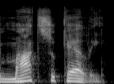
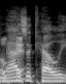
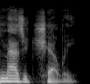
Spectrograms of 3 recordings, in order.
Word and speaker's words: Mazzucchelli: Now the Z's in his name are meant to be pronounced like the Z's in the word pizza. So the actual correct Italian pronunciation would be Matsucelli.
